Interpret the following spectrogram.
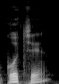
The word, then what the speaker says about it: coche: Por ejemplo, cuando yo digo coche, estoy pronunciando en 2 golpes de voz, ¿verdad? En 2 sílabas. Coche. Digo coche o coche. Digo coche, ¿verdad? Pues coche sería la palabra, el acento recaería sobre la sílaba co, ¿de acuerdo?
